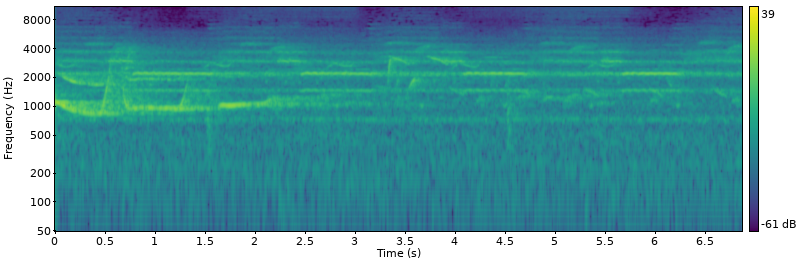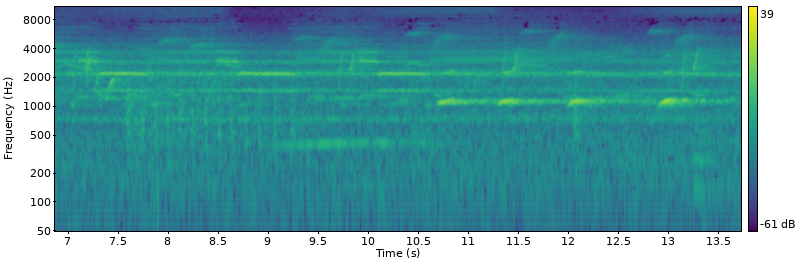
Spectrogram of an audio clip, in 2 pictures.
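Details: Southern white-cheeked gibbons, a group, duet at morning on 20 March 2014, Nakai-Nam Theun National Protected Area, Laos; sweeping whistles open, then a series of soft tonal notes, against constant buzzing insects.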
